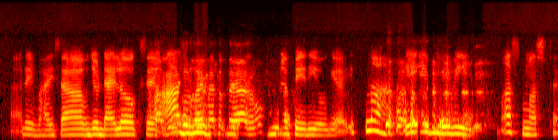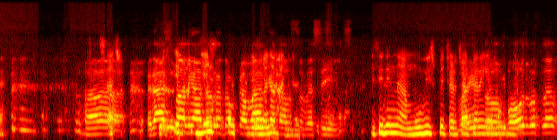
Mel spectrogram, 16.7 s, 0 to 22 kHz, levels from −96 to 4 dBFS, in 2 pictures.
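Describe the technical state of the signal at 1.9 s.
At 1.9 s the speech signal is intact, with no dropout, clipping, glitch or other fault at that point.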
